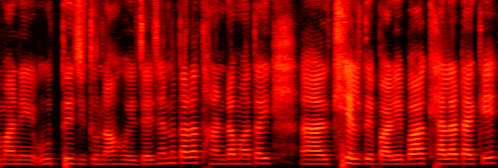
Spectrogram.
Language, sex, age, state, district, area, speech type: Bengali, female, 18-30, West Bengal, North 24 Parganas, urban, spontaneous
